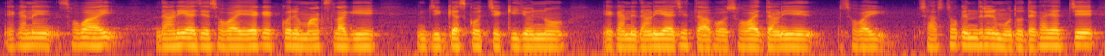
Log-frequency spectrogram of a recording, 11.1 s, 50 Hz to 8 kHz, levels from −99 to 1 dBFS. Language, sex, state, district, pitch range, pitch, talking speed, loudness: Bengali, male, West Bengal, Purulia, 120-130 Hz, 125 Hz, 145 wpm, -17 LUFS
